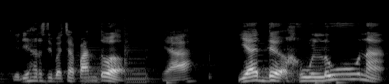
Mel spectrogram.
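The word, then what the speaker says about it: يَدْخُلُونَ: harus dibaca pantul ya ya the huluna lo itu dibaca panjang namanya adalah Made Thobi'i panjangnya dua harokat saja Kemudian yang selanjutnya see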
